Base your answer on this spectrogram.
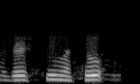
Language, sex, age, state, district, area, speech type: Manipuri, female, 45-60, Manipur, Kangpokpi, urban, conversation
